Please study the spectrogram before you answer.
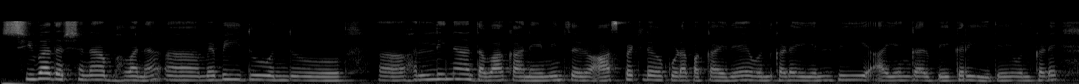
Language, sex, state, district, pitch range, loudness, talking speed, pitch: Kannada, female, Karnataka, Bijapur, 180-205 Hz, -40 LUFS, 135 wpm, 190 Hz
